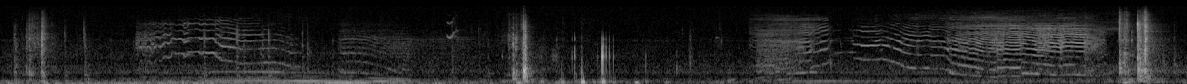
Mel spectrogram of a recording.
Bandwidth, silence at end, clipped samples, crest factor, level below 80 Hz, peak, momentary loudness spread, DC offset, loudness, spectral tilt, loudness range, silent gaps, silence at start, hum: 16.5 kHz; 0 s; under 0.1%; 32 dB; -48 dBFS; 0 dBFS; 18 LU; under 0.1%; -31 LUFS; -2 dB/octave; 7 LU; none; 0 s; none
